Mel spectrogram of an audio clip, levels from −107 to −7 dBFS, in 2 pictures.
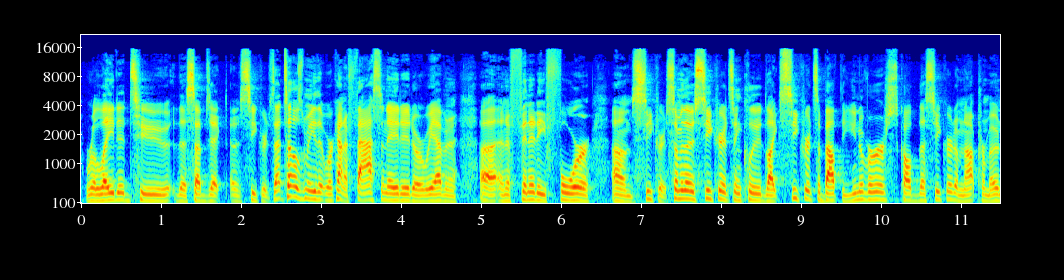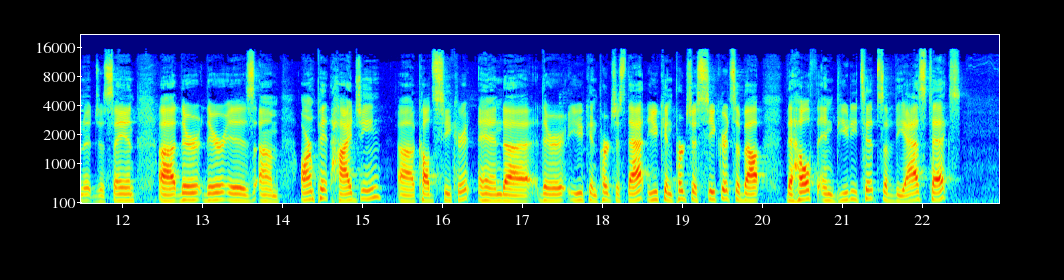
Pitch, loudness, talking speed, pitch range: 155 Hz, -30 LUFS, 190 wpm, 145-175 Hz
